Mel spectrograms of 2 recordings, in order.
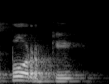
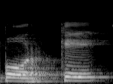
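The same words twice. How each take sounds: First: "porque" run together as one word; "porque" in one piece, unaccented que; one joined word. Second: "por qué" as two separate words, accent on qué; two words, stressed QUÉ. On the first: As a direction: say "porque" joined up, no accent on the final e. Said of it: "pegados sin tilde". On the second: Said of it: "separados con tilde en la E". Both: Shown as a demonstration.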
